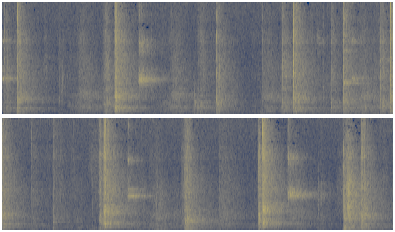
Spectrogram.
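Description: Squash rally: the ball is struck by rackets and smacks off the walls about every one to two seconds, each hit ringing in the hall. Short sneaker squeaks on the wooden court floor come between some of the shots.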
